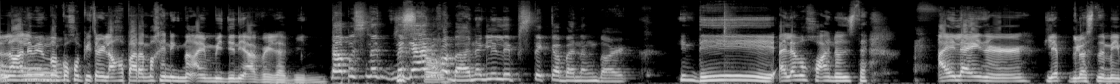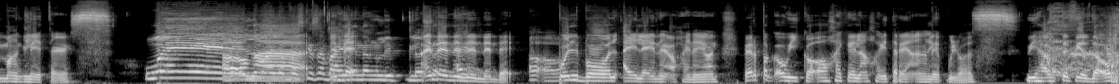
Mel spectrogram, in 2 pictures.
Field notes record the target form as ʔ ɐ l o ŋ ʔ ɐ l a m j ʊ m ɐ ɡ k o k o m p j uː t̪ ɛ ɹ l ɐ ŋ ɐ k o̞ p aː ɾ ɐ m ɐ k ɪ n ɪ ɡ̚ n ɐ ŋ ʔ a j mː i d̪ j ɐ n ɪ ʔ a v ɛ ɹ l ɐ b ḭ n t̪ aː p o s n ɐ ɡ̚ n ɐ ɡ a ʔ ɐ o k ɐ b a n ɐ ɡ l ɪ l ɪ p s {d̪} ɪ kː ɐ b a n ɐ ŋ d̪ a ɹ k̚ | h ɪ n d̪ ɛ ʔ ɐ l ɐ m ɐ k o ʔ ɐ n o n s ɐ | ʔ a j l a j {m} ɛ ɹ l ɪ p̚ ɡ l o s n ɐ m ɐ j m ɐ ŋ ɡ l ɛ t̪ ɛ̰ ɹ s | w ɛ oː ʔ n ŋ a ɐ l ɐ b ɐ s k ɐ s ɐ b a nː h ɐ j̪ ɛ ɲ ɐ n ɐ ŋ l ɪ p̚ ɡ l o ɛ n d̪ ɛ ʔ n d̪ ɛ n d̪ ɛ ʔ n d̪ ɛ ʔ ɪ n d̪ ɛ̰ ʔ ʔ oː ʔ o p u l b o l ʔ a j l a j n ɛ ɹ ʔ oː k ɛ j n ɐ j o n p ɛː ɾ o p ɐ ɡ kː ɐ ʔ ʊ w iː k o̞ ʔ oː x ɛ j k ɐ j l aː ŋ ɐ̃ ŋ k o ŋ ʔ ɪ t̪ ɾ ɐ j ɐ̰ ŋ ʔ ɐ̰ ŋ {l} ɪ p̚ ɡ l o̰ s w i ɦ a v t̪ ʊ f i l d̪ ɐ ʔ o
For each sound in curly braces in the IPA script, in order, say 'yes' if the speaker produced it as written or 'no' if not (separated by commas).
no, no, yes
